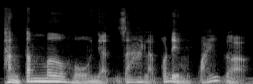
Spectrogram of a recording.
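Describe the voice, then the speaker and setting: A man's voice: normal speed, slight background noise. A man narrating a horror story dramatically. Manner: storytelling, dramatic, with lively pitch. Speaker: audiobook narrator.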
